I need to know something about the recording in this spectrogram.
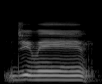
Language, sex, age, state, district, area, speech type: Punjabi, female, 30-45, Punjab, Patiala, rural, spontaneous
